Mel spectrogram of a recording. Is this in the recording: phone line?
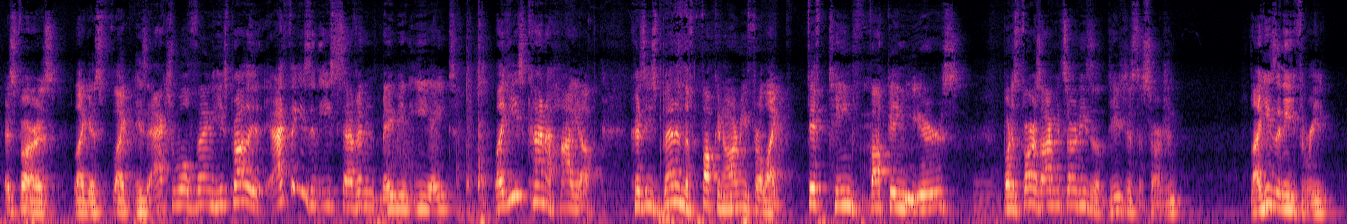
no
